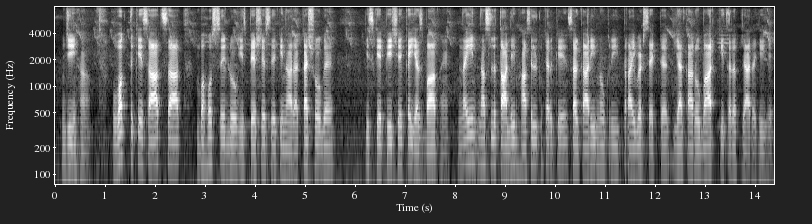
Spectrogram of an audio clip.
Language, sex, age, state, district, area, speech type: Urdu, male, 30-45, Delhi, North East Delhi, urban, spontaneous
